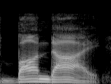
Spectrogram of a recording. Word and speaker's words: Bondi: I was pronouncing it like Pam Bondi, but apparently in Australia it's Bondi.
